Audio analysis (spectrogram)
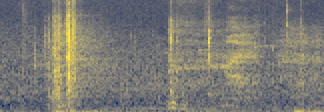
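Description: A door at the end of a corridor is pushed open to go outside toward a parking lot, with a sharp latch clack, a second mechanical click a moment later, and a soft rush of air from outside.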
